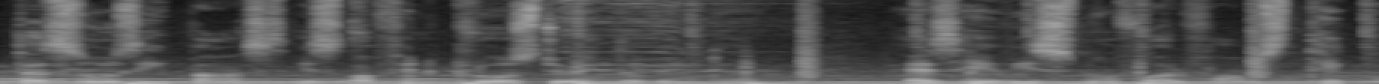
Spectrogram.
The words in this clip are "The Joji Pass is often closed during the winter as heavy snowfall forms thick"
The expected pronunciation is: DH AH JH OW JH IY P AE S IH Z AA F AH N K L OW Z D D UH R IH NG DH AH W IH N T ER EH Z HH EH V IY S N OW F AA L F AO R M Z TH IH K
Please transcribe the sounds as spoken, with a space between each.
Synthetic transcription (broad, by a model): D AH Z OW Z IY P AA S IH Z AA F AH N K L OW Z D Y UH R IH NG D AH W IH N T ER EH Z HH EH V IY S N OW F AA L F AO R M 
